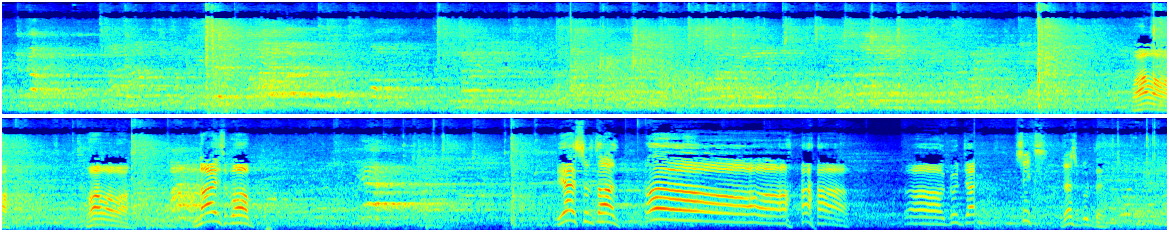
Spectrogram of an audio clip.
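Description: Rackets hit a shuttlecock with sharp pops in a large echoing hall.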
